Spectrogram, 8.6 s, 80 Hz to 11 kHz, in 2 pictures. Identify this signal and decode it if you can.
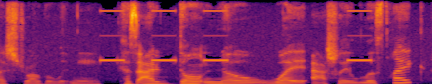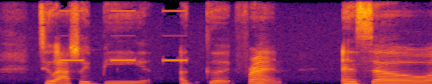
Beep code, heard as a piezo beeper, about 3200 Hz, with speech in English. 3-1-3. In Phoenix BIOS tables: interrupt mask register failure.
